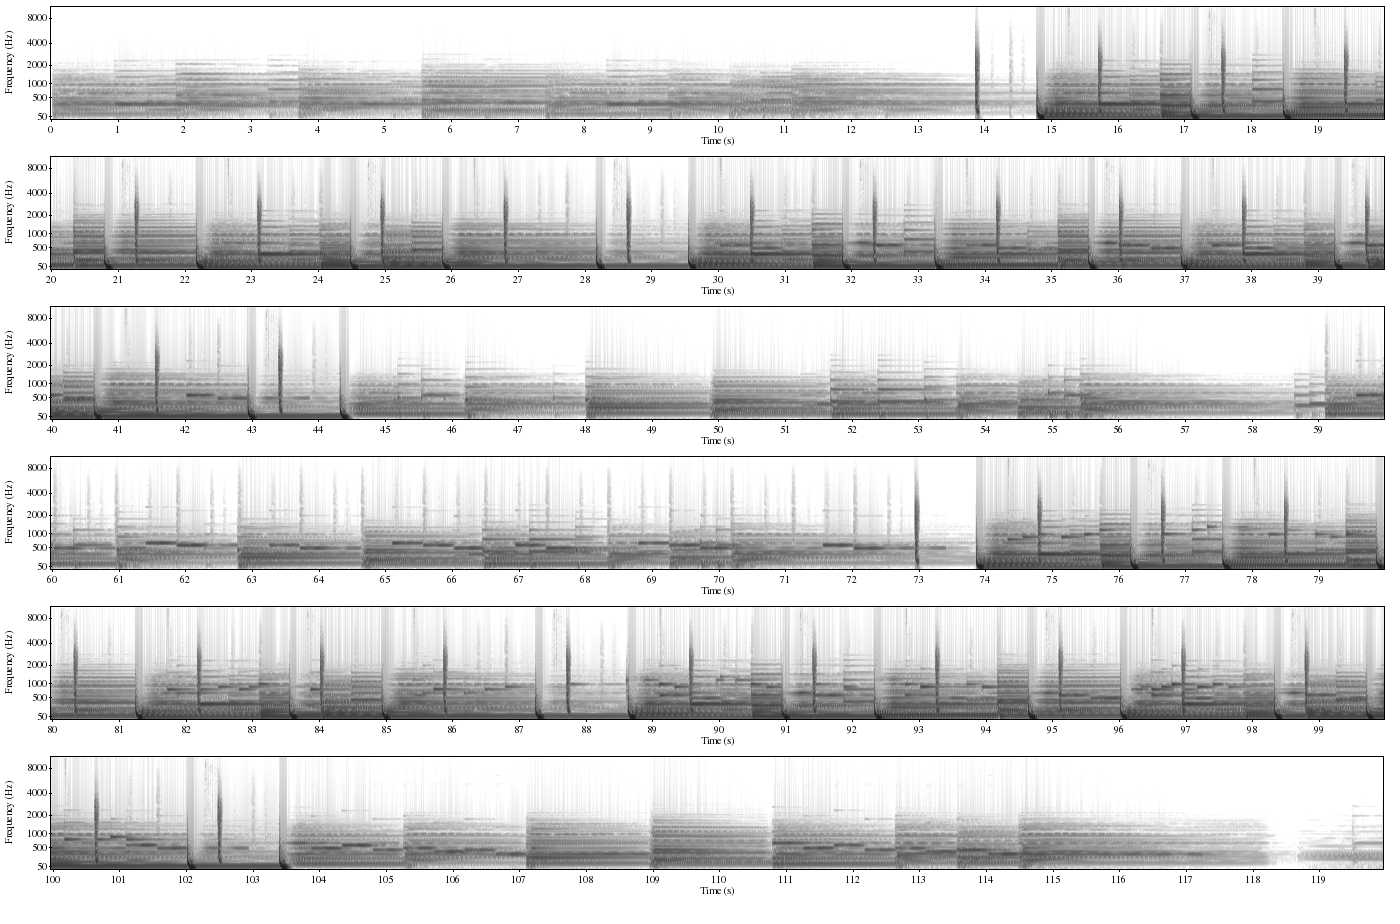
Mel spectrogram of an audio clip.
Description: Chopin : Piano Étude Profonde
